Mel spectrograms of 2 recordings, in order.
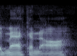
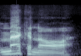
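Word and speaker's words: Mackinac: that Island do what macac island that's it that's it yeah somebody um know you're not from Michigan because it's spelled maak but you say maau well I was goingon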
